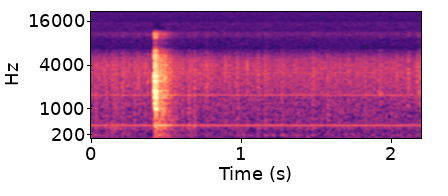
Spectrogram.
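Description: A single sharp click about half a second in, over a faint steady hum.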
